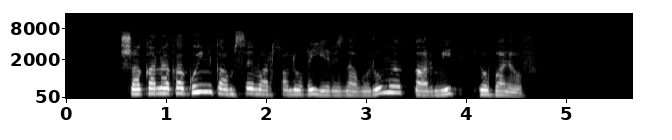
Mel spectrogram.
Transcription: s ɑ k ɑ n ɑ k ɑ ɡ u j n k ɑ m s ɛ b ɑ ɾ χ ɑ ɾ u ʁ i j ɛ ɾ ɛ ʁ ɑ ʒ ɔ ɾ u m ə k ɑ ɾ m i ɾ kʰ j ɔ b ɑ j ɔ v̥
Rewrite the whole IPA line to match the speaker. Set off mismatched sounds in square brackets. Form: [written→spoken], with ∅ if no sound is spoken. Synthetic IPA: [s→ʃ] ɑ k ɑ n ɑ k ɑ ɡ u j n k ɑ m s ɛ [b→v] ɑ ɾ χ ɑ [ɾ→l] u ʁ i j ɛ ɾ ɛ [ʁ→z] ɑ [ʒ→v] ɔ ɾ u m ə k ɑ ɾ m i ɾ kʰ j ɔ b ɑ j ɔ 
